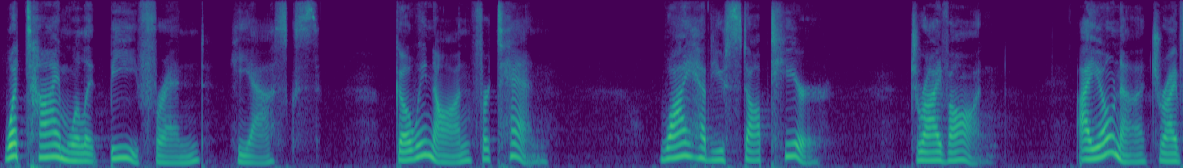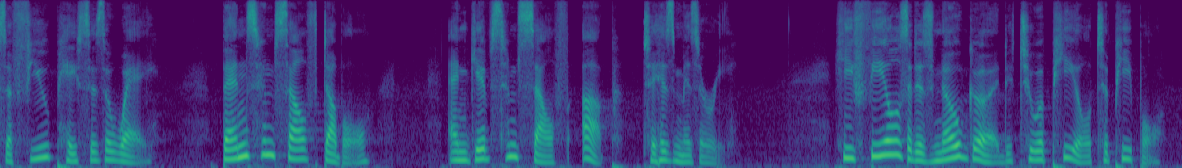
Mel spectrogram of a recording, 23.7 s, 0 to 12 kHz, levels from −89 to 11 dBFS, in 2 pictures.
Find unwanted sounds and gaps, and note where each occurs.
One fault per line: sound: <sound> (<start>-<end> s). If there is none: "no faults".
no faults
